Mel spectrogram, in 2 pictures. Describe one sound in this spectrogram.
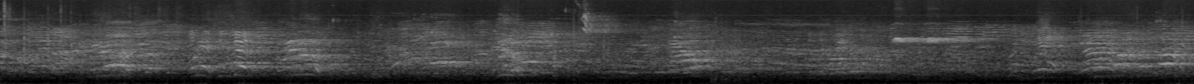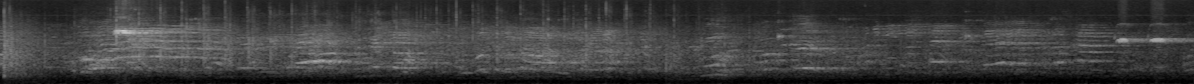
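Girls shout and cheer in a large echoing hall.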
